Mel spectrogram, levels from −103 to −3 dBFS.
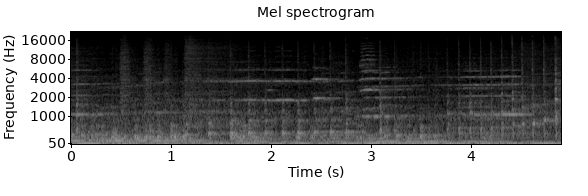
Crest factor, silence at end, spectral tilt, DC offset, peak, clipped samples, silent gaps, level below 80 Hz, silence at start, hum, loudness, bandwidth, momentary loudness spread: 14 dB; 0 s; -6 dB/octave; under 0.1%; -36 dBFS; under 0.1%; none; -54 dBFS; 0 s; none; -54 LUFS; 16.5 kHz; 4 LU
